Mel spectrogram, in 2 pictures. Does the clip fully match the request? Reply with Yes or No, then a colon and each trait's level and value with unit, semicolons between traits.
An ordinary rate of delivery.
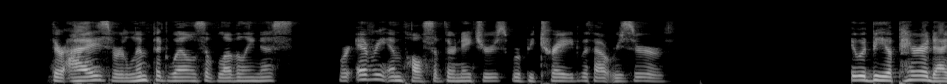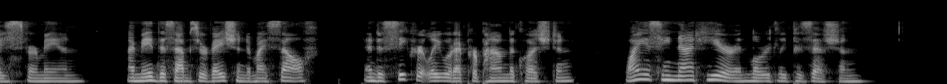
Yes: average, 145 wpm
